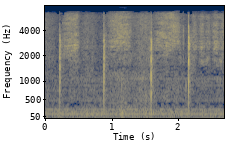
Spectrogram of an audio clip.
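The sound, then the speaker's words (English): Diagrams being drawn by hand during a maths lecture give faint, scratchy rubbing strokes broken by four sharp little taps, over a low steady hum. “So let me draw a few of them.”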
